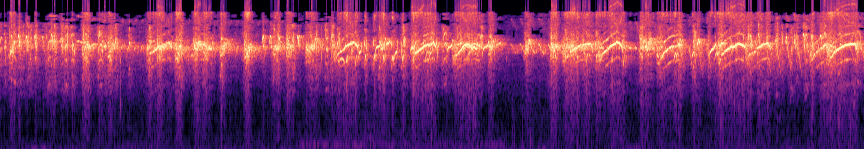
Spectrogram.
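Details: Sunbird calls used as a lure to draw birds together: an unbroken stream of very high, thin chirps and looping squeaky sweeps, busy and overlapping, with a faint low hum partway through.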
